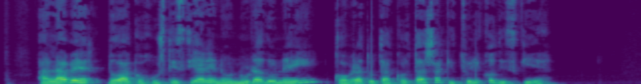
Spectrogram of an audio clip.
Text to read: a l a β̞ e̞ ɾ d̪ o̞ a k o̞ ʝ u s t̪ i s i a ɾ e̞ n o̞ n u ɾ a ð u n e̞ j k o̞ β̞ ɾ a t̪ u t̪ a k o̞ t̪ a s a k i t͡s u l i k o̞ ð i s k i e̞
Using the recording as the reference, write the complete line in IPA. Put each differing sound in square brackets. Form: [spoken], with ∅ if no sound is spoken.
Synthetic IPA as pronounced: a l a β̞ e̞ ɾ d̪ o̞ a k o̞ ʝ u s t̪ i s i a ɾ e̞ n o̞ n u ɾ a ð u n e̞ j k o̞ β̞ ɾ a t̪ u t̪ a k o̞ t̪ a s a k i t͡s u l i k o̞ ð i s k i e̞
